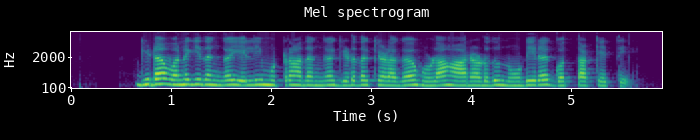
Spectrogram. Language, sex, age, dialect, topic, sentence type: Kannada, female, 41-45, Dharwad Kannada, agriculture, statement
